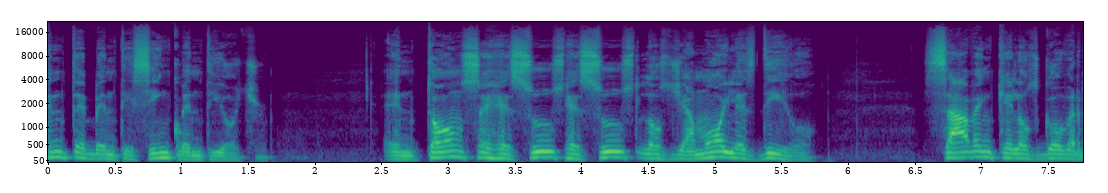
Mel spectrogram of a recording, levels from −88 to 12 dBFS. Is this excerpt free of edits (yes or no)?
no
